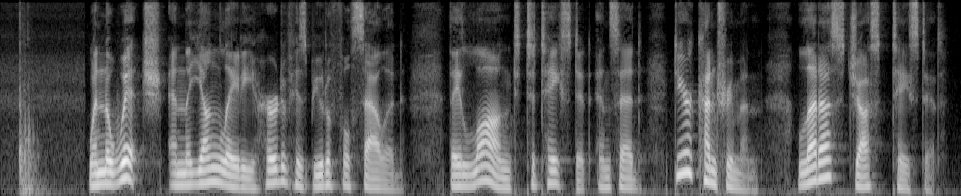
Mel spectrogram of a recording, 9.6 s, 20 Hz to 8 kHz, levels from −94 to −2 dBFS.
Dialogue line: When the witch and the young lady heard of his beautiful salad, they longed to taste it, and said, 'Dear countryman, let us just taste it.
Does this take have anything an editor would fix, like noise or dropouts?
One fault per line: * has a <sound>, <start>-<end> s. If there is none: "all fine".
* has a thud, 0.2-0.6 s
